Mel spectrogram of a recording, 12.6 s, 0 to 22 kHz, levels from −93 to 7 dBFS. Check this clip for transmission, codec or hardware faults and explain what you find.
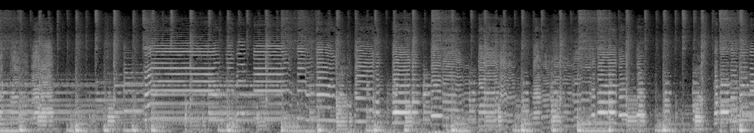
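The clip has one codec fault. Compressed frames are skipped at 4.67 s and 7.96 s, jumping roughly 70 ms (about three 26.1 ms frames), and at 10.13 s, jumping about 150 ms. The decoder never plays those frames, so the audio leaps forward. Overlapping neighbours smear each join into a soft blip, not a hard click or silent gap.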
